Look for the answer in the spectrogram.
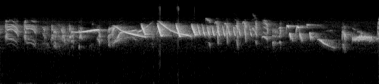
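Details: Hooded siskin singing a fast, varied warble of high chirps, thin rising and falling slurred whistles and a brief buzzy rattle near the middle, running continuously with no other sounds.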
